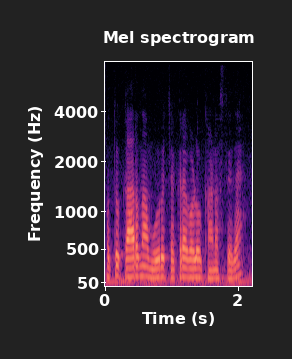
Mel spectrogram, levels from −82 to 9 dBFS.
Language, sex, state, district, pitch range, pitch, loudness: Kannada, male, Karnataka, Bangalore, 115-125 Hz, 125 Hz, -16 LUFS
